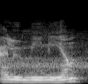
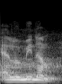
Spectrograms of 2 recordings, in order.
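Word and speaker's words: aluminium: बहुत सारे प्रोनाउंसिएशंस हैं, जैसे कि इंडिया में बोलते हो आप एल्यूमिनियम, यहाँ पे बोलते हैं एल्यूमिनम।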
